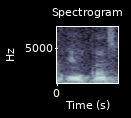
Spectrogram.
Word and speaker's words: AUKUS: ऑकास बहुत सारे लोग ऐसे बहुत अलग अलग प्रोनाउंसिएशन है लेकिन ऑकास बोलते हैं उसको बेसिकली।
